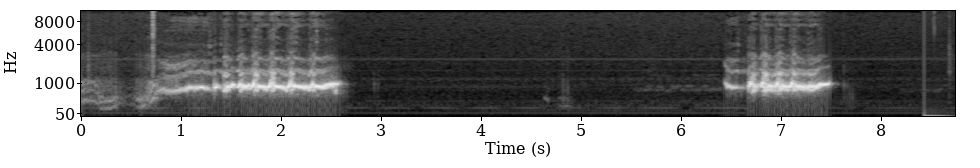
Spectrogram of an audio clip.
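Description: A fox lets out two loud, wavering, high-pitched cries, the first lasting about two seconds, then a quiet pause before a shorter second call, with nobody speaking.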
